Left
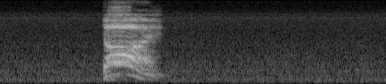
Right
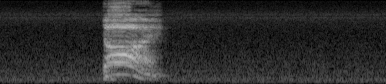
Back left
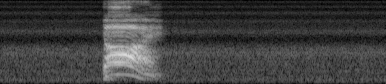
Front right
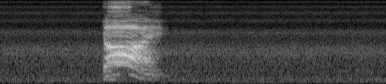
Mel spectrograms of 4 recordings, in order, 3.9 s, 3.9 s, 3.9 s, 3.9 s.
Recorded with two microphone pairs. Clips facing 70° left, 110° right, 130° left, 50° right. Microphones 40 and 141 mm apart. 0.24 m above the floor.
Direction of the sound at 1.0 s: 125° left.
